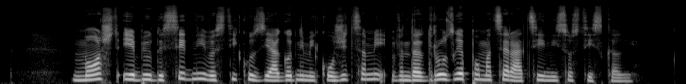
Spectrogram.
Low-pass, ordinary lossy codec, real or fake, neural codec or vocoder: 19.8 kHz; none; real; none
